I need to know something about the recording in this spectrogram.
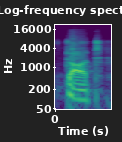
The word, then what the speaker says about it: taught: ऐसे ही टीच शब्द है अंग्रेजी में जिसका पास्ट है टॉट, TAUGHT, टॉट। टॉट को टाट कर देंगे तो आप जानते हैं टाट क्या होता है, मुझे कहने की जरूरत नहीं है, टाट।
